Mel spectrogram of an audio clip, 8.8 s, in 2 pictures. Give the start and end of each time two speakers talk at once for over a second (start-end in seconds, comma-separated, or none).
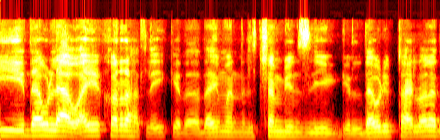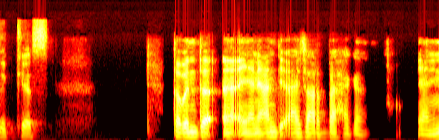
none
